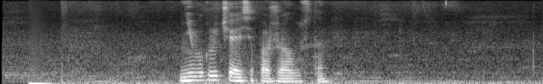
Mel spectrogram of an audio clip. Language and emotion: Russian, neutral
